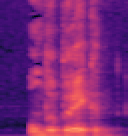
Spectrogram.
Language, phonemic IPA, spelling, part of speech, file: Dutch, /ˌɔn.dərˈbreː.kə(n)/, onderbreken, verb, Nl-onderbreken.ogg
- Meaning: to interrupt, disrupt, butt in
